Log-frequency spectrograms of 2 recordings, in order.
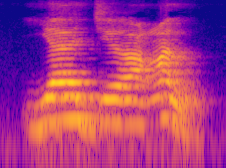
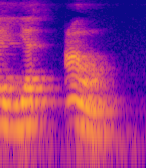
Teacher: huruf jim yang berbaris sukun atau mati, sehingga dia dimasukkan ke dalam golongan qalqalah sughra, yaitu bunyi hurufnya seperti memantul. Ya, kita baca secara memantul, bunyinya seperti yaj'al.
